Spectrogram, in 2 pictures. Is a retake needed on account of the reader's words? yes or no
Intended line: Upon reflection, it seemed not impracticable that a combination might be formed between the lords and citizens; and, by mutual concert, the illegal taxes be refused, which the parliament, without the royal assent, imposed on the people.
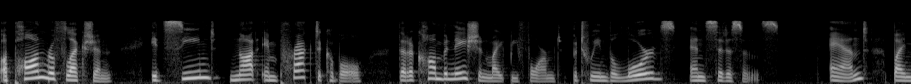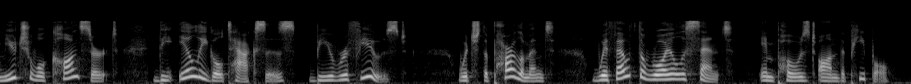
no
